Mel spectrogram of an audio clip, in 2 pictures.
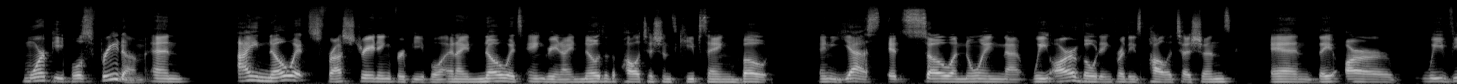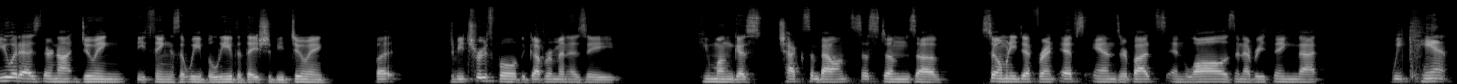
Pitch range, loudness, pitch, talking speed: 120-130 Hz, -24 LUFS, 125 Hz, 175 wpm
